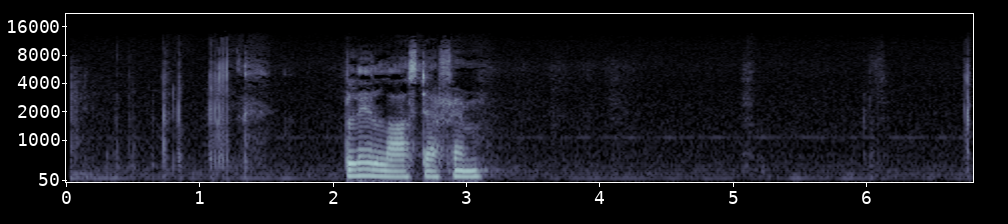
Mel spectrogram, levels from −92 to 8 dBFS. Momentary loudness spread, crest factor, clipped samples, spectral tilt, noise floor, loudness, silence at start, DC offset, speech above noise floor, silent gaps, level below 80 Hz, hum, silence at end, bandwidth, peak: 23 LU; 22 dB; under 0.1%; -5 dB/octave; -63 dBFS; -25 LUFS; 1.05 s; under 0.1%; 41 dB; none; -64 dBFS; none; 0.05 s; 13 kHz; -8 dBFS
